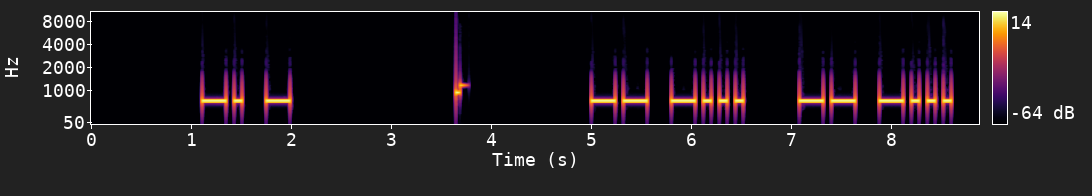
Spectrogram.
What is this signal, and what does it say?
Morse code, heard as a keyed tone, about 15 wpm, 700 Hz. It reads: NT MB MB
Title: Canadian Provinces and Territories - Repeated 3x - 15wpm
